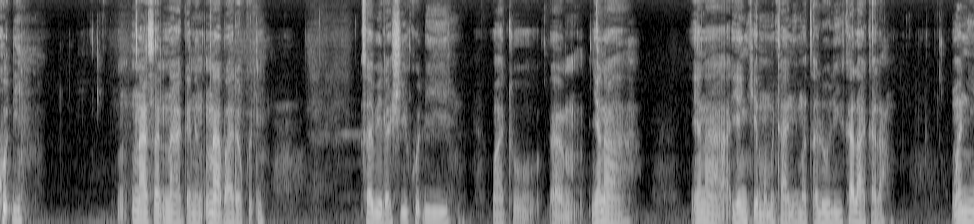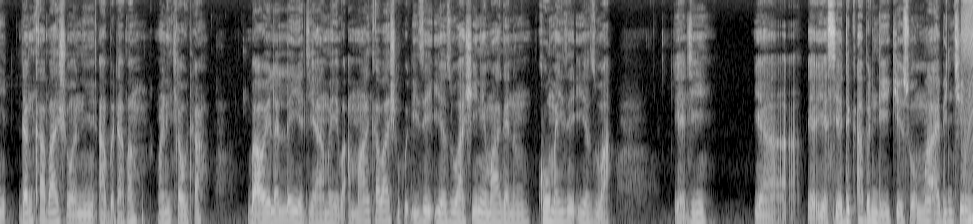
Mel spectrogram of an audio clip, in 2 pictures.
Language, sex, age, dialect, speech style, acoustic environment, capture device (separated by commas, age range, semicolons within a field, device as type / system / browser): Hausa, male, 25-34, Nigeria - Kano, happy; anxious; relaxed; tired; stressed; focused; excited; nervous, people talking; music; nature; silence; traffic; appliances; construction, mobile / Linux / Chrome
